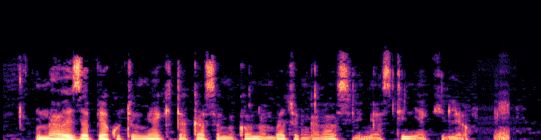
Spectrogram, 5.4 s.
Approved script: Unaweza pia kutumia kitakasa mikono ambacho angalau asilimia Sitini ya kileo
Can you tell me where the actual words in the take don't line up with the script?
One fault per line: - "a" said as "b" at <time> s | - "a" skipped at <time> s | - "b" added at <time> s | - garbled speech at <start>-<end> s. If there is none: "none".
none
